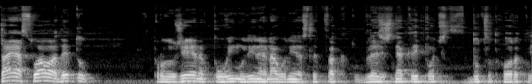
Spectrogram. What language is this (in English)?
Bulgarian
